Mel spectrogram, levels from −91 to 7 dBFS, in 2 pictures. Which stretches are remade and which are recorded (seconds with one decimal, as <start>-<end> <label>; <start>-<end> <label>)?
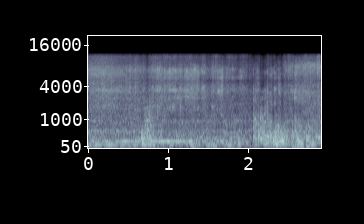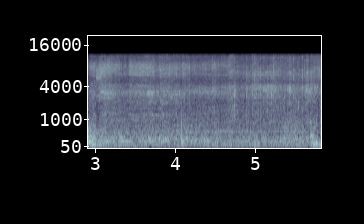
0.0-0.9 recorded; 0.9-2.9 remade; 2.9-5.8 recorded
